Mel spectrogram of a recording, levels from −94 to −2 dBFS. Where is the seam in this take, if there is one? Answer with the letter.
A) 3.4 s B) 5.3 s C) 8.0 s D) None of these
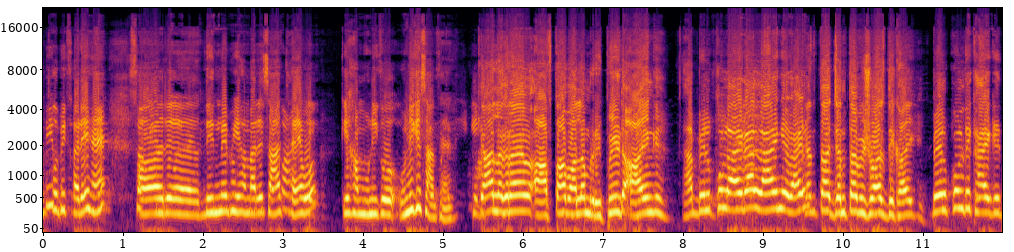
B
